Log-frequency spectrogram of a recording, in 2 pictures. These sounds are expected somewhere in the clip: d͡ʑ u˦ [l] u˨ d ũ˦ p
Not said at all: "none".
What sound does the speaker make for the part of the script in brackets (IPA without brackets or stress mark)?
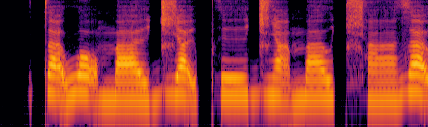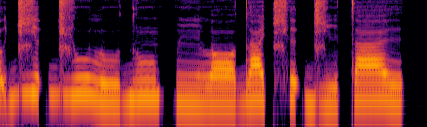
l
